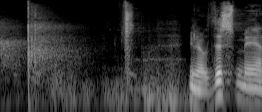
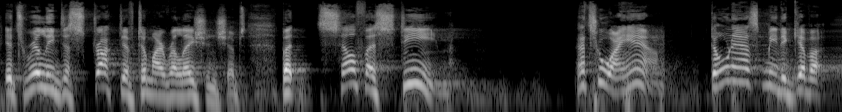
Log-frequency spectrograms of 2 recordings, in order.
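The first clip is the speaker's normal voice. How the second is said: high-pitched mock bargaining, rising to a plea; pleading protest; 7 semitones higher than usual. Believer bargaining with the Holy Spirit, higher mock protest. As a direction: act a defensive plea, pitched well up.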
